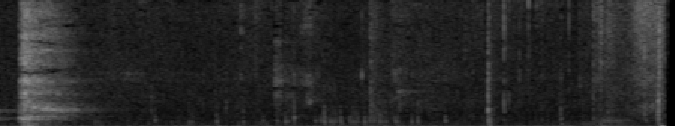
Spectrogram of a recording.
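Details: Adult man with COVID coughing: a single sharp, harsh cough, then quiet room noise and a brief second burst at the end.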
